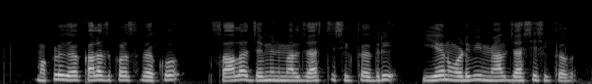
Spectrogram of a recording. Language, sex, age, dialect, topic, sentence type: Kannada, male, 18-24, Northeastern, banking, question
